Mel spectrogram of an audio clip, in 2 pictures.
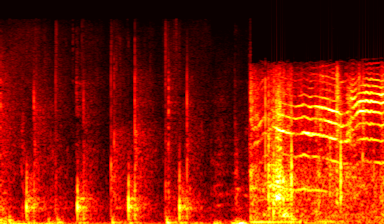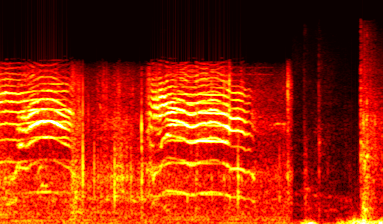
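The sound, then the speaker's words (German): Several grey, white and black kittens mew in high, wavering cries, overlapping in a busy chorus, preceded by a few soft footsteps padding along. “Du kannst dir ein Kätzchen aussuchen. Ich habe graue, weiße und schwarze.”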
